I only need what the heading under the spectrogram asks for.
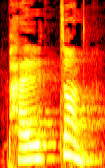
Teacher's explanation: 리을과 지읒이 만났더니 예사소리인 지읒이 된소리 쌍지읒으로 변하고 있죠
